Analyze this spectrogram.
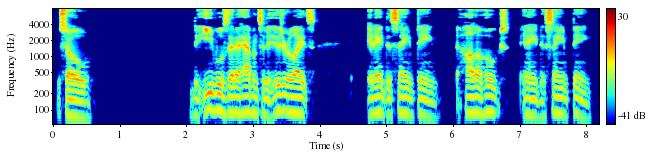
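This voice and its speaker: Low-voiced man giving plain-spoken commentary. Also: steady tone, a little slow, long pauses, a little mellow. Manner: plain-spoken, informal and repetitive. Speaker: religious commentator. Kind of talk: reading and commenting on articles.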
